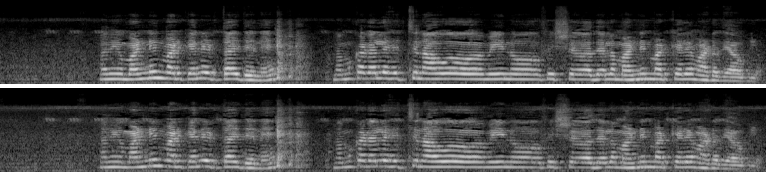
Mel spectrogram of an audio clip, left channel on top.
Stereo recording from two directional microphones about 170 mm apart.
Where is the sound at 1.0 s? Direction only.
60° left (ahead or behind).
